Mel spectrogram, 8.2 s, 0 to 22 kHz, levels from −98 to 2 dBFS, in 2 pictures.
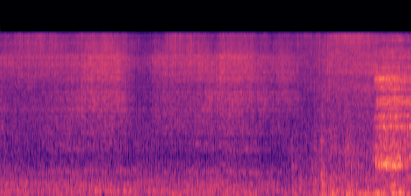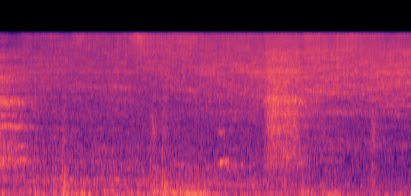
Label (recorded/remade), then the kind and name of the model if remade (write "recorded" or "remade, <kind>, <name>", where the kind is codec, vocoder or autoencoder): remade, vocoder, Vocos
